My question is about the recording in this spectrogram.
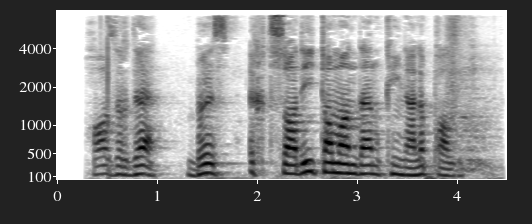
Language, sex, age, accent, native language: Uzbek, male, 25-34, Qashqadaryo, Uzbek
